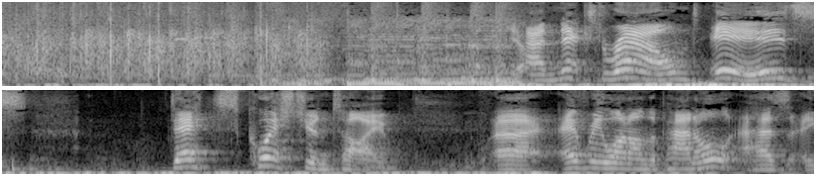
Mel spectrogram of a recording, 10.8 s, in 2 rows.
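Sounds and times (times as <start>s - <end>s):
audience applause: 0.0s - 2.6s
speech: 3.6s - 5.6s, 6.6s - 8.1s, 8.7s - 10.8s.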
